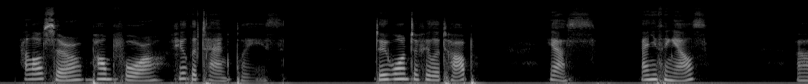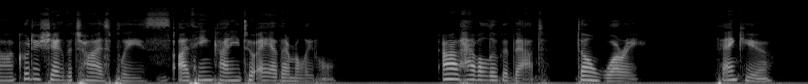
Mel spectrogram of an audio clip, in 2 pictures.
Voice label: dialog gas station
